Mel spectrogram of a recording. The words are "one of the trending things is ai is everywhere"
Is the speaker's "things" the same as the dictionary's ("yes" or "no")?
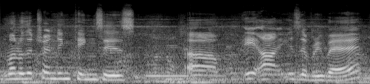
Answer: no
